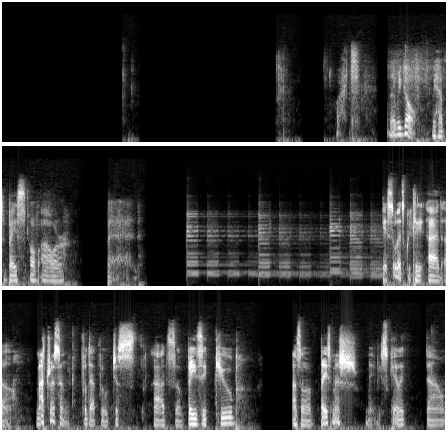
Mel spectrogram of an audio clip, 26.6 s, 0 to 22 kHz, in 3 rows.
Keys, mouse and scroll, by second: 2.4 g, 3.9 g, 8.2 space, 16.9-18.5 middle drag, 19.2 shift+a, 23.4 Tab, 24.3 s, 26.4 Tab.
